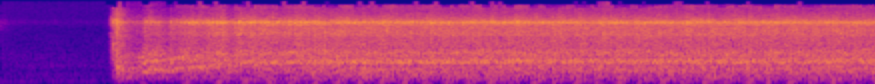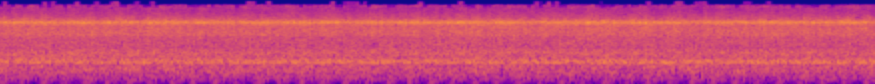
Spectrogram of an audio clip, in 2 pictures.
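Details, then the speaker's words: Small engine on its first cold start of the day, on full choke and full throttle with a trickle-charged battery: steady cranking at three to four compressions a second that never catches. Spark is present and it backfired once; keyway checked fine; cause unknown. "Took the spark plug out, checked for spark. It has spark. It actually backfired once. Tried to start it again. All I heard was a pop."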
